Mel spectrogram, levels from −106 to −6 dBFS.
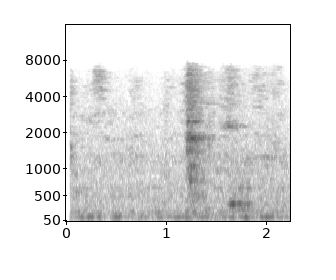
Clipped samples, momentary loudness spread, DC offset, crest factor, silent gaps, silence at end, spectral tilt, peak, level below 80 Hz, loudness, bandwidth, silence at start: under 0.1%; 21 LU; under 0.1%; 22 dB; none; 0 s; -2 dB/octave; -32 dBFS; -76 dBFS; -50 LUFS; 7.6 kHz; 0.05 s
